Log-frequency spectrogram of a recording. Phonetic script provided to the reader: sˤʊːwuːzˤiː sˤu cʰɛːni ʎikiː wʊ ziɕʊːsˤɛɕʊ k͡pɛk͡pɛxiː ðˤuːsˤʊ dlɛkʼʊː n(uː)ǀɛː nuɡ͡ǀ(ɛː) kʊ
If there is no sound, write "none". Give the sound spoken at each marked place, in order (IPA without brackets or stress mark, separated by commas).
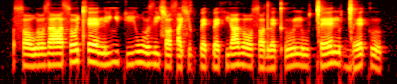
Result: uː, ɛː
